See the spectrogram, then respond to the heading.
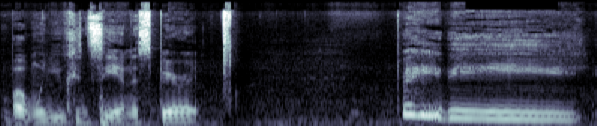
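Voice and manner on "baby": sassy. Real, not acted. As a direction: toss it off with sass. Sassy aside.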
